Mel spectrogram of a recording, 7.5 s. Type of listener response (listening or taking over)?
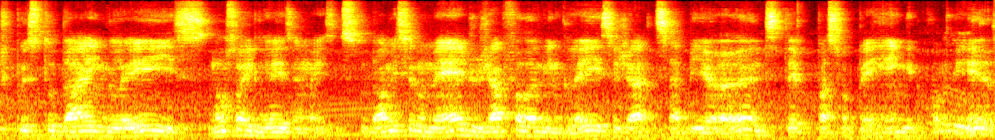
taking over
